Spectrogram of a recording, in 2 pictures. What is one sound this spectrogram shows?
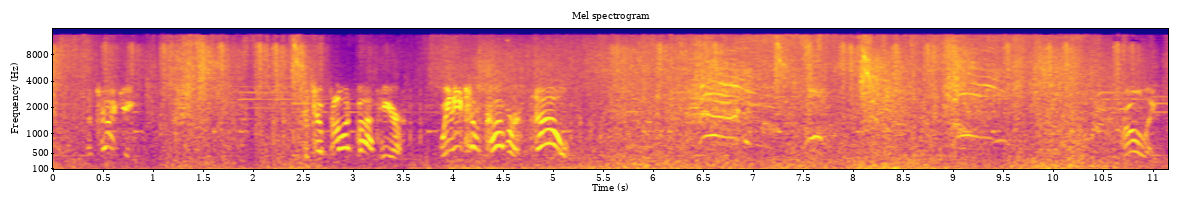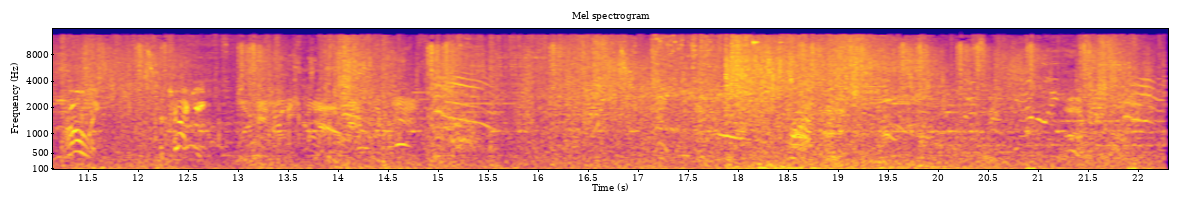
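Energy weapons fire in a battle.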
